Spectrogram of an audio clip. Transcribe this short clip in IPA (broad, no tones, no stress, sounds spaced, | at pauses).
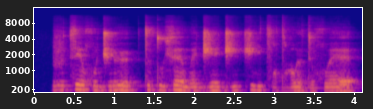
v ʏ t͡s e χʷ i d͡ʒ ʏ ɾ ʏ | t ə tʷ i x ɛ w ɛ d͡ʒ e d͡ʒ i t͡ʃ i t͡s ə dˤ i w ə d ʏ χʷ ɛ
